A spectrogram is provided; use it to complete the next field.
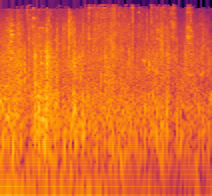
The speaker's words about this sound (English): Frank tied Goldie at the hitch rail while the wagon rattled off toward Langley's place.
